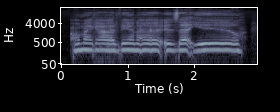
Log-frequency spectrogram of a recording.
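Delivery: feeble, very weak, faint, barely-there voice. Acting out someone replying over the falling rain: very weak voice. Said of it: "You hear a very weak voice reply".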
